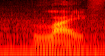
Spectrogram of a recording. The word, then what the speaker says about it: Leif: Leaf as in like leaf of Leaf? Or life? How do you pronounce that one? It's kind of hard. It's the spelling of the name is L-E Life.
